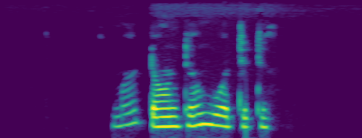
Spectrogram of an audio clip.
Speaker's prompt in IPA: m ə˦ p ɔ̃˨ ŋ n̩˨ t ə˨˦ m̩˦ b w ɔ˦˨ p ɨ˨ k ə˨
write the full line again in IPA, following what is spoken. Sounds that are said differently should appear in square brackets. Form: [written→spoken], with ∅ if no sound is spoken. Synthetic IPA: m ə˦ [p→t] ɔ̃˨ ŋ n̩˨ t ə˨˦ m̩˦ b w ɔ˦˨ [p→t] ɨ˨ [k→t] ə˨

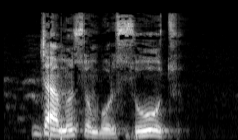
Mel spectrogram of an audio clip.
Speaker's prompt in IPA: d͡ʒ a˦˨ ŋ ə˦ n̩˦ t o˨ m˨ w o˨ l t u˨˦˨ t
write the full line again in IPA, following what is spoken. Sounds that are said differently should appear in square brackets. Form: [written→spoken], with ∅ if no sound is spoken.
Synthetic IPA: d͡ʒ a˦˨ [ŋ→m] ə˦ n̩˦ [t→s] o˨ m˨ [w→b] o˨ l [t→s] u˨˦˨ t

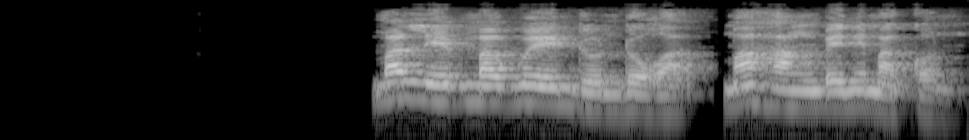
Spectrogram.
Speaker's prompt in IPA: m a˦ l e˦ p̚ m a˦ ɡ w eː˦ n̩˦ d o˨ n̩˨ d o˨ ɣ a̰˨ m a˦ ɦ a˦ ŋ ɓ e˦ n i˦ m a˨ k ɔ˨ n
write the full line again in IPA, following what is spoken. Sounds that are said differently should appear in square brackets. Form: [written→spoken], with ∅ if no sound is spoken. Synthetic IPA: m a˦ l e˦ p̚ m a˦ ɡ w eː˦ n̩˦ d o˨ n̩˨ d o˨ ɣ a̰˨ m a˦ ɦ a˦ ŋ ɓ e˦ n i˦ m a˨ k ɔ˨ n

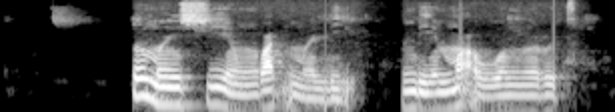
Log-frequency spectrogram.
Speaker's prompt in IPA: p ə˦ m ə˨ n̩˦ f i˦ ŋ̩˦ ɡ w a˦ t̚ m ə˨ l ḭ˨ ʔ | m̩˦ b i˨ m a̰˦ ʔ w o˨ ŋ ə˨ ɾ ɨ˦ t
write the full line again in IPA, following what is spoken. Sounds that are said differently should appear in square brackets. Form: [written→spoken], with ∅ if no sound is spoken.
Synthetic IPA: p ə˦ m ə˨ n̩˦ [f→ʃ] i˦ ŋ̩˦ ɡ w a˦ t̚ m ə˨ l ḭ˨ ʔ | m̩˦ b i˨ m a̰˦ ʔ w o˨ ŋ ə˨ ɾ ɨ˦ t

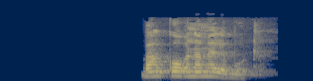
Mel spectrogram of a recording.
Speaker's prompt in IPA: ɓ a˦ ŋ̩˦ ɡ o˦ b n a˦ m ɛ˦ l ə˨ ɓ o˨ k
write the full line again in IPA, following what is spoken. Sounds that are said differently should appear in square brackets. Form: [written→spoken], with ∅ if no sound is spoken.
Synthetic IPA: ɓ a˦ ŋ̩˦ [ɡ→k] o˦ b n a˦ m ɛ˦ l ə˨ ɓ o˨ [k→t]

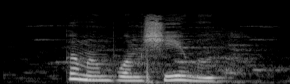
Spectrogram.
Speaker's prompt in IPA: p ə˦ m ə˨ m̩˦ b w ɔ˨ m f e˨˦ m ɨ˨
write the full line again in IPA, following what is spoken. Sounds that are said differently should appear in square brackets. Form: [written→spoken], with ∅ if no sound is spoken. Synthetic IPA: p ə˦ m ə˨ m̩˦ b w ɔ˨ m [f→ʃ] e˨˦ m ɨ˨

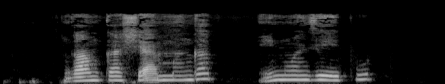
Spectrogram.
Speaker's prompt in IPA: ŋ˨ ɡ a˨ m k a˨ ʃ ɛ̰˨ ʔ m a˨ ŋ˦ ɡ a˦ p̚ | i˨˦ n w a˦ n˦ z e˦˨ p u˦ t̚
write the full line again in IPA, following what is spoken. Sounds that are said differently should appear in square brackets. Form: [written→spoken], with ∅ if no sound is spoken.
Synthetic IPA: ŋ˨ ɡ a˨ m k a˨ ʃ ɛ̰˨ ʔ m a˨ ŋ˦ ɡ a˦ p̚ | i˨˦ n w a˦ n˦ z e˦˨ p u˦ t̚

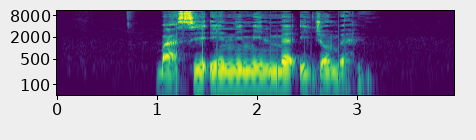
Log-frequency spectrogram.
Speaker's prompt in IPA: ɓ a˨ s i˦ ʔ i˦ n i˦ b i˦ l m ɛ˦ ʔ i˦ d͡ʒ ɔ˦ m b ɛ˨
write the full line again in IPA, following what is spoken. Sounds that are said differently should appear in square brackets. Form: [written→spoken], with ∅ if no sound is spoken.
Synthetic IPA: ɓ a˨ s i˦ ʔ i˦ n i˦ [b→m] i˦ l m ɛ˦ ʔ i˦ d͡ʒ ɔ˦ m b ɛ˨

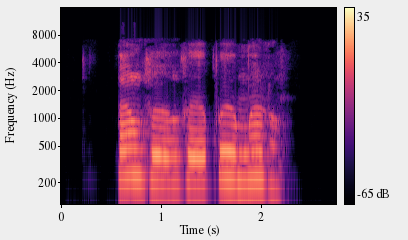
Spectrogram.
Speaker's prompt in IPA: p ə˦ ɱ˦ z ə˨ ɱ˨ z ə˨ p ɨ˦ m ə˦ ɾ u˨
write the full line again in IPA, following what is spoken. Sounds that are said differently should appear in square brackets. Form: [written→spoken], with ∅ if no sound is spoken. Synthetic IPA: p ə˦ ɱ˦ [z→v] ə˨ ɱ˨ [z→v] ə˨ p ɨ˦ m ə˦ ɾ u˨

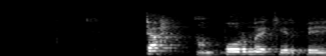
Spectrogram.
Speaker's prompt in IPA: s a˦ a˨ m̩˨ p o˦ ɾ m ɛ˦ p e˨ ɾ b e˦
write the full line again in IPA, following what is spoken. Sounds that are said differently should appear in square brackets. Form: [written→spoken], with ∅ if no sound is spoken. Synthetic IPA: [s→t] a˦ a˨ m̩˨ p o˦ ɾ m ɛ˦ [p→k] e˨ ɾ [b→p] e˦

